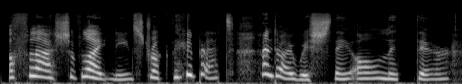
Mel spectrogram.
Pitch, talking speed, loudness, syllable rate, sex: 290 Hz, 180 wpm, -19 LUFS, 4.7 syllables/s, female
